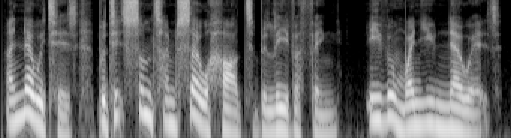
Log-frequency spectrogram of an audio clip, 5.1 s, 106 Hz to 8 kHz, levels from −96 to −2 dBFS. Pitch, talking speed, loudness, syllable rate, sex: 155 Hz, 210 wpm, -19 LUFS, 5.3 syllables/s, male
